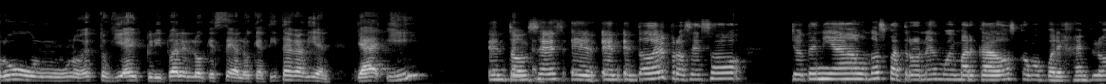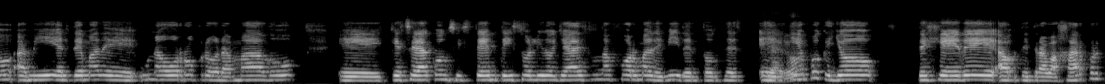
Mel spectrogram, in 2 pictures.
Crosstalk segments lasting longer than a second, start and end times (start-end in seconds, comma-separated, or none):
none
